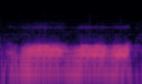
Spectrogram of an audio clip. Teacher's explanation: melafalkannya seperti merasa ada ada buihbui gitu di sini ada getaran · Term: huruf gain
